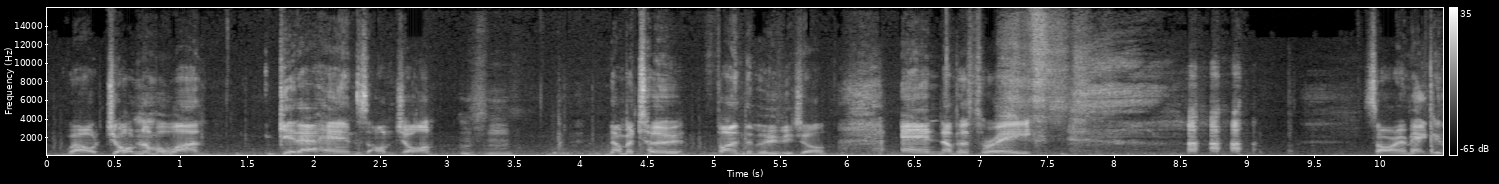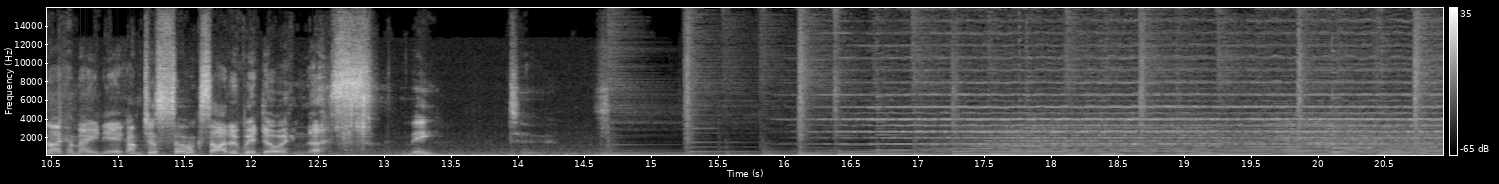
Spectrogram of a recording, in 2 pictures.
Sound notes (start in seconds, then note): 8.4 both laughing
